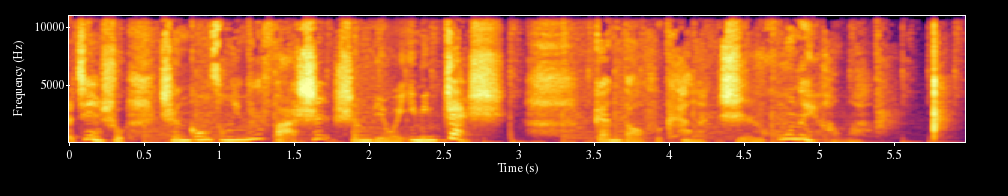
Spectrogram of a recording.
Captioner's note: clap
